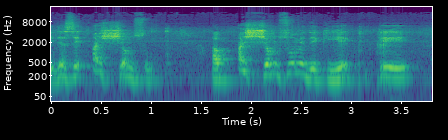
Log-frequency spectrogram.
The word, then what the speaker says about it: الشمس: حرف شمسی ہو تو الف لام کے لام کو حرف شمسی میں مدغم کر کے پڑھیں گے، یعنی ملا کر پڑھیں گے، یعنی لام کا تلفظ نہیں کریں گے. جیسے الشمس.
